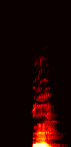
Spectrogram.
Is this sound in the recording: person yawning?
yes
